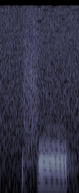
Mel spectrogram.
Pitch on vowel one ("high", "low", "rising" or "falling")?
low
